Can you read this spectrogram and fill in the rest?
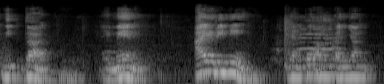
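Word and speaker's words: Εἰρήνη: Irene yan po ang kanyang pronunciation.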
